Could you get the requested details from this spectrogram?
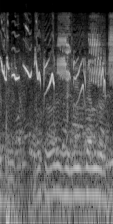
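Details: Towa towa, a large-billed seed-finch, in a whistling competition at Lusignan, Guyana: a quick run of clear whistled notes, some sliding up and down, ending in buzzy trills, with people talking in the background.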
